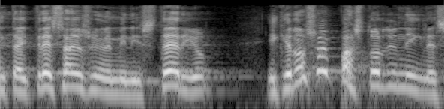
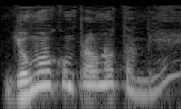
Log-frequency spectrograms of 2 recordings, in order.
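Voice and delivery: a hint of a grumbling envious brother, much softer; envious church member; 4 semitones higher, 14 dB quieter than usual. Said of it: "Porque es decir".

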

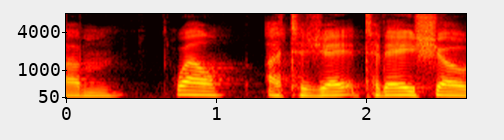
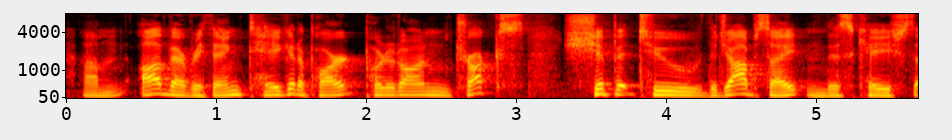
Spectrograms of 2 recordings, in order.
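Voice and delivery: ordinary talk

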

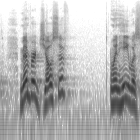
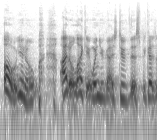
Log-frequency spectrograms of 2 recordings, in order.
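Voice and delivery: mock whiny imitation; 6 semitones higher than usual. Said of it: "imitating him".

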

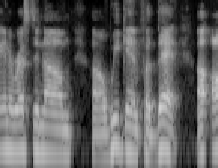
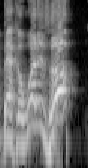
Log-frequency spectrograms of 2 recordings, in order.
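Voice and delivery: higher, louder greeting shout; calling out hello; 9 semitones higher, 11 dB louder than usual. Real, not acted. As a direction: call her name across the room. Calling out to a guest.

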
